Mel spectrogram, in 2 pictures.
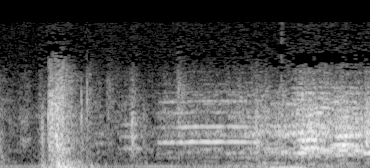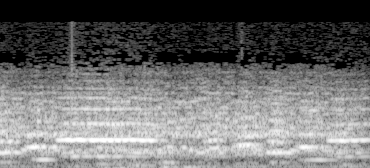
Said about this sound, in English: After the key turned in the storeroom door, Dan heard the three men leave the office.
